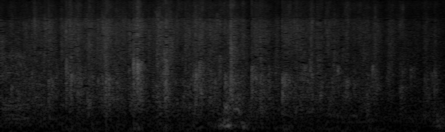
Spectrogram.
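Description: Faint, steady applause from a church congregation: many hands clapping at once.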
